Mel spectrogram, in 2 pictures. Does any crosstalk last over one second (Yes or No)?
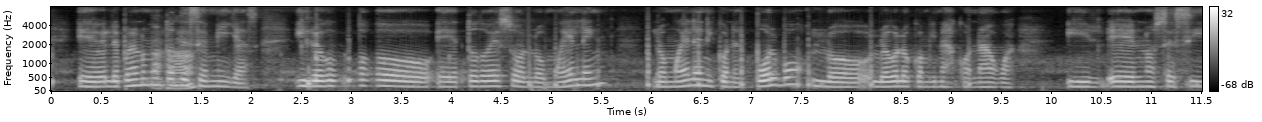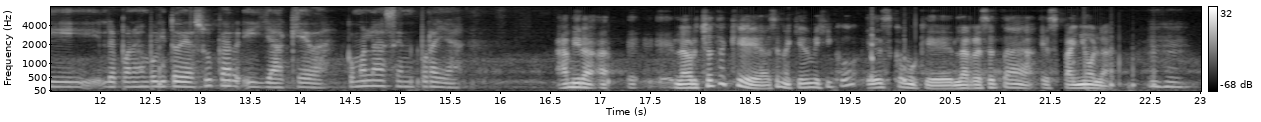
No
